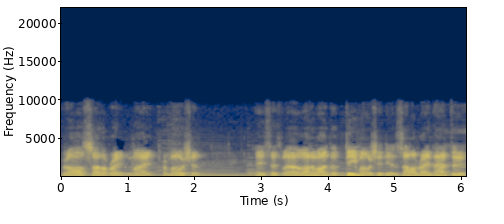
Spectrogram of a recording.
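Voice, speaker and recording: A man with a Canadian accent, medium pitch and a moderate pace, with music in the background. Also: ordinary pitch variation. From Ontario, Canada. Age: 80s+. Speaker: war veteran. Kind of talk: interview answer.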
